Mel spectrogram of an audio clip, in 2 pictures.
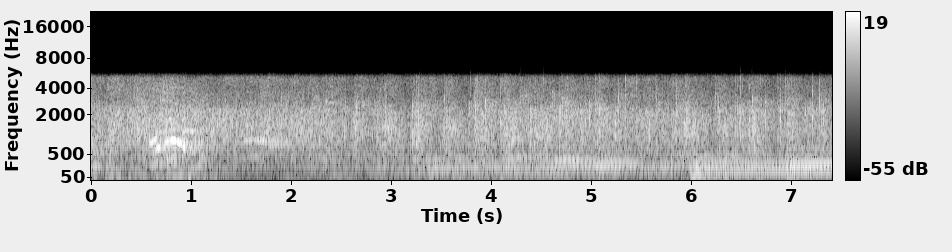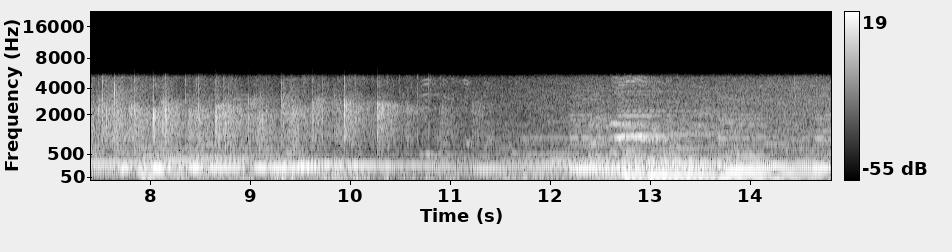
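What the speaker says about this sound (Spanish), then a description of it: "Dale un fuerte aplauso al Señor." A church congregation claps steadily for the Lord through the whole stretch, with voices and sustained music tones running underneath, loud and close.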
